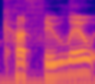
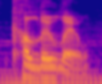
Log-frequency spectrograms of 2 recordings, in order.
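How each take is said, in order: First: The name is said with a 'th' sound. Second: The name is said with only 'k' and 'l' sounds. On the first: The speaker calls it wrong. "it's not Cthulhu" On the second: The speaker calls it right. "it's Kalulu"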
